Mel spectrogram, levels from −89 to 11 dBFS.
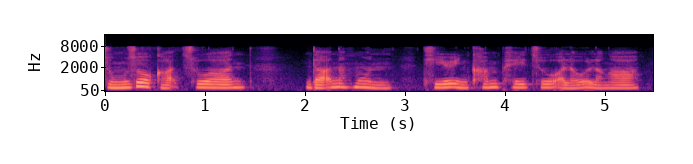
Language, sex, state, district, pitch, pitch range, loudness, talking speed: Mizo, female, Mizoram, Aizawl, 175 Hz, 160-185 Hz, -19 LUFS, 110 wpm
